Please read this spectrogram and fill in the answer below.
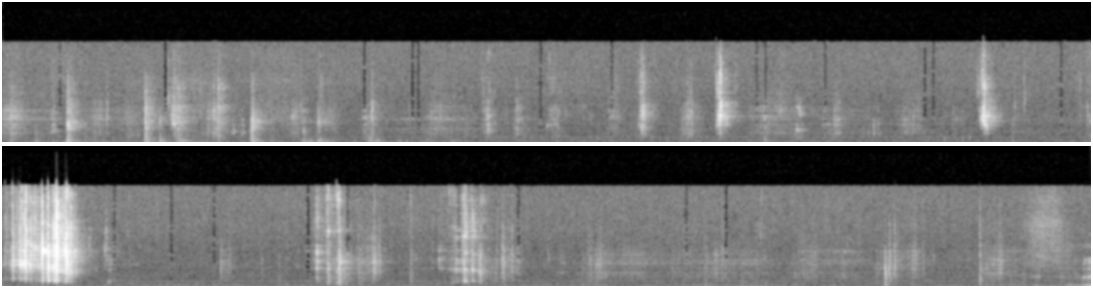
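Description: A person chewing raw broccoli, with scattered small crunches, and one loud crunching bite about halfway through.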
